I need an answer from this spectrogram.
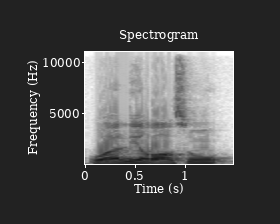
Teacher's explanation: Kemudian pada kata walira, ini memang kita harus lebih fokus. Li kasrah, ra-nya fathah, maka ra tetap tebal. Walirasu, ra-nya tebal.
